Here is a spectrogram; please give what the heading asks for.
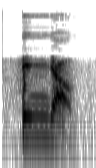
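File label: "tinjau", Indonesian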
